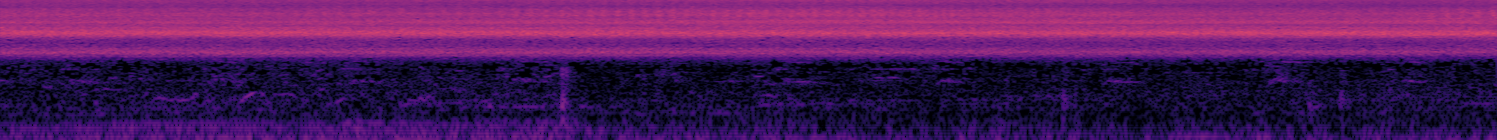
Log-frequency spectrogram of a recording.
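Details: Summer cicadas keep up a continuous high, hissing drone that stays level from start to finish, with a soft low hum underneath and a single brief click midway.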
